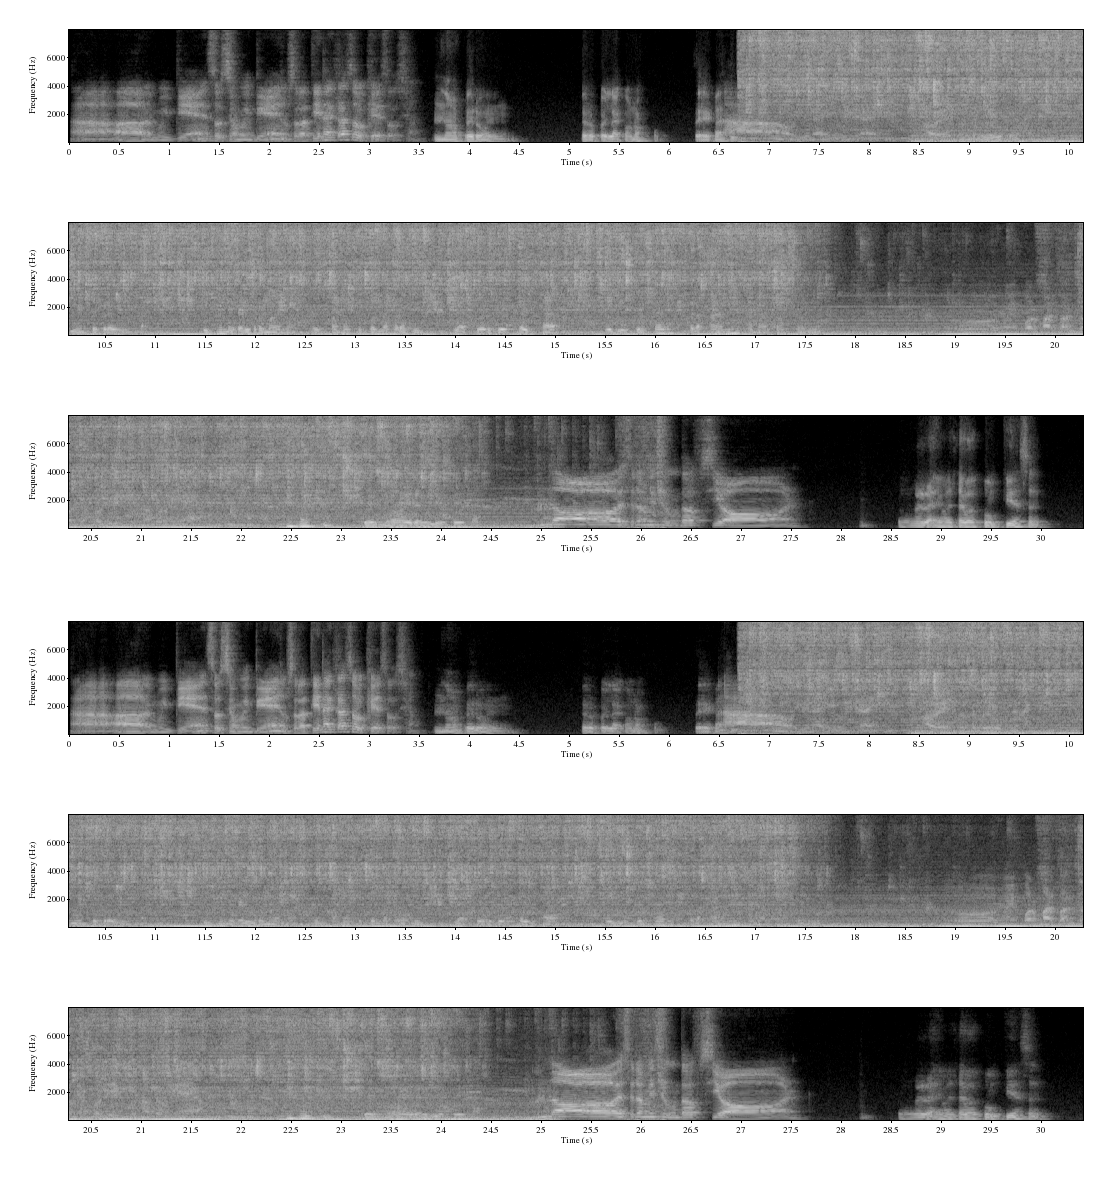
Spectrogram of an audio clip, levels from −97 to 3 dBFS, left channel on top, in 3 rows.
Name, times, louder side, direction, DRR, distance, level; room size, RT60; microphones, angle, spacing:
voice 1, 0.0-3.5 6.5-9.6 18.9-21.6 24.8-27.6, right 1 dB, 45° right, 0.7 m, -29 dB
voice 2, 3.6-4.4 5.1-5.8 6.3-6.7 8.9-9.5 10.1-10.9 11.5-13.7 14.0-15.1 15.5-17.7 22.4-24.4 28.6-30.0, left 5 dB, 65° left, 0.3 m, -27 dB
sound 1, 6.7-19.1 19.3-19.5 19.8-26.2, left 2 dB, 25° left, 1.1 m, -25 dB
sound 2, 8.4-25.2, equal, 20° right, 1.2 m, -25 dB
3.3 x 2.8 x 2.3 m
head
